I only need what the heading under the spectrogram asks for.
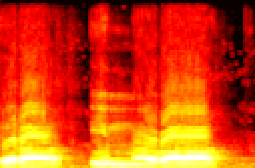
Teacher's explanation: را یہاں پر ہیوی ہوگا کیونکہ زبر ہے اس پہ، اور 2 زبر میں سے 1 زبر ہٹ جائے گا کیونکہ آگے رکنا ہے، آیت ہے، اور اگر 1 زبر رہتا تو وہاں پر کوئی چینجز نہیں ہوتا۔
